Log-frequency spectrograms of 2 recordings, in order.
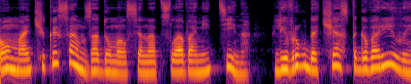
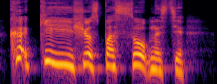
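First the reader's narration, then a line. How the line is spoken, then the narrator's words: Laughing. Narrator (Russian): отмахнувшись, засмеялся Артур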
